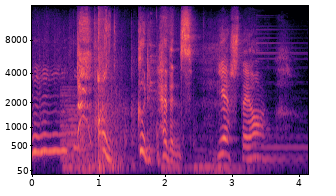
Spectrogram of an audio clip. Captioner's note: woman hums; gasps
